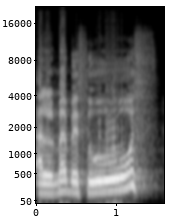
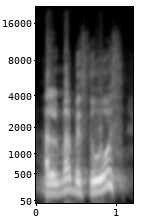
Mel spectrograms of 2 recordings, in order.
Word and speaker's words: al-mabthuth: Di sini ada al-mabthuth. Al-mabthuth. Di sini huruf apa? Tha. Huruf tha ini punya sifat hamas. Hamas itu apa namanya? Cara membacanya adalah ketika waqaf keluar nafas sedikit.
